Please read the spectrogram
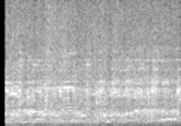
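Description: Background voices over the steady low hum of a tour boat's engine.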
